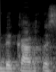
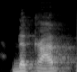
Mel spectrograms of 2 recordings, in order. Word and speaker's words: Descartes: Maka seorang yang bernama Descartes bacanya itu bukan Descartes ya, Descartes ya.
